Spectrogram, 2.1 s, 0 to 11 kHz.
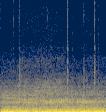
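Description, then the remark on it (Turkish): Steady low rumble of a car driving along a road at about 60, heard from inside the cabin, with constant engine and tire noise filling the space and faint ticks now and then. “Trafik kurallarına uyuyoruz sürerken. Ee, şu an 60'ta gidiyorum hatta.”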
